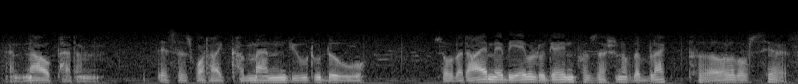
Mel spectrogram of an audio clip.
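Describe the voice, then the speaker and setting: A muffled, noisy old radio serial recording. An actor plays a sinister male hypnotist with a lowish voice, giving orders slowly and deliberately. He is domineering and sure of his power. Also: fairly even intonation, natural voice. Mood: commanding. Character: commanding male villain, a sinister hypnotist mastermind.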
